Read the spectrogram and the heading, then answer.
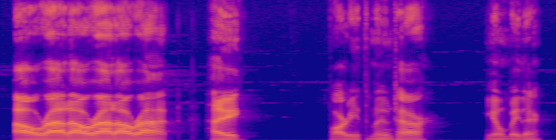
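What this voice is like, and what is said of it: Imitates another person's voice. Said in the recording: “your accent impression of the week. Let's hear your McConaughey. ... It's pretty good. It's pretty good.”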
